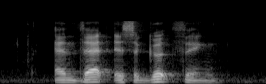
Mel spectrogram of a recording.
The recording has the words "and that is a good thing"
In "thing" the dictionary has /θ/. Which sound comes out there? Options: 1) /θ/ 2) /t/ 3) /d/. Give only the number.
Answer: 1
